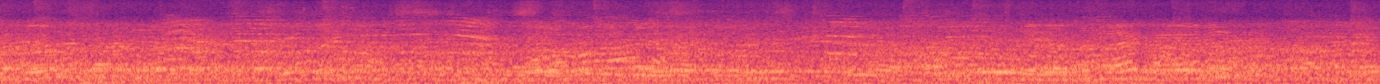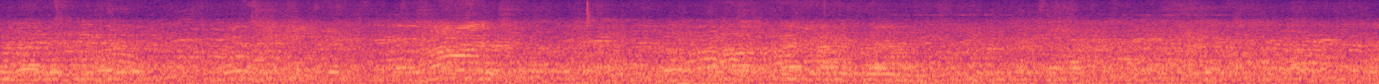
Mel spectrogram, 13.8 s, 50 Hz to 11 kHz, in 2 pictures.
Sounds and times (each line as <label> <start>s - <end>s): Queue in the hall 0.0s - 13.7s
crowd 0.0s - 13.7s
